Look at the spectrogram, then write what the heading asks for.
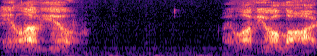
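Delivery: faint, very quiet, breathy, barely voiced whisper. Telling the person they admire that they love them, whispering. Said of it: "I don't know why I'm whispering".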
